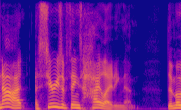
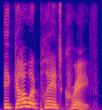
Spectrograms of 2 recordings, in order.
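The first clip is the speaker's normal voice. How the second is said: slow, higher dopey movie voice; Idiocracy quote; 4 semitones higher, slower than usual. Retold or imitated. Quoting Idiocracy at the co-host in a slow, higher dopey voice. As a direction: drawl it like a dim character. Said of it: "you sound like the Idiocracy people".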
